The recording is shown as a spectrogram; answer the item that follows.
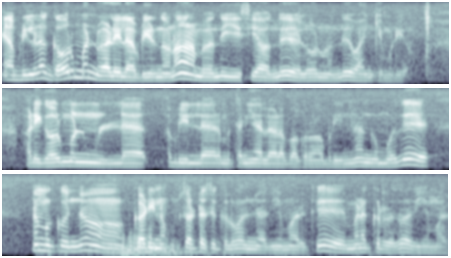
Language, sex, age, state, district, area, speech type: Tamil, male, 60+, Tamil Nadu, Mayiladuthurai, rural, spontaneous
